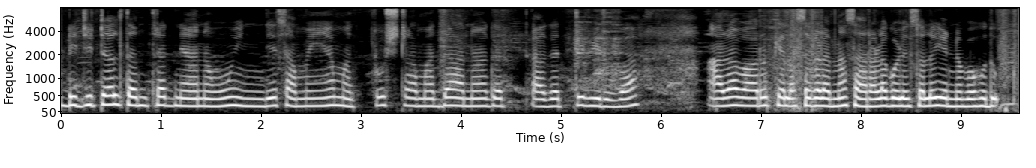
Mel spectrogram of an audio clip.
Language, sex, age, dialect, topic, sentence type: Kannada, male, 25-30, Mysore Kannada, banking, statement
